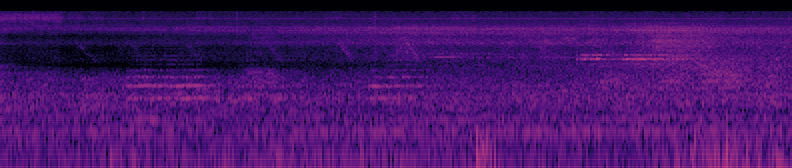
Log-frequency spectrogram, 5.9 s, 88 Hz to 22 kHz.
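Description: Rajdhani Express train hauled by a WAP-5 electric locomotive rolling slowly toward the listener: a steady low rumble, with a few faint short high tones.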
